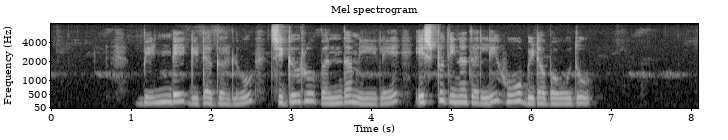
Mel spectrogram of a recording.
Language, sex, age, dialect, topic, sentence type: Kannada, female, 36-40, Coastal/Dakshin, agriculture, question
